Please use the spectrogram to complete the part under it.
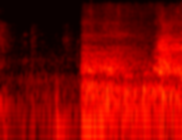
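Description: Small dogs growl while tugging on a toy.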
